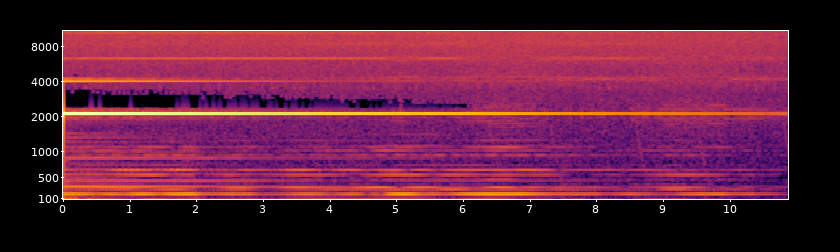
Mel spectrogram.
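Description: The last ringing tones of a free improvisation on snare drum with crotale and electronics: a struck sound's long ring, a steady high tone over a low wavering hum, dying away with a couple of small swells to silence about seven seconds in.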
